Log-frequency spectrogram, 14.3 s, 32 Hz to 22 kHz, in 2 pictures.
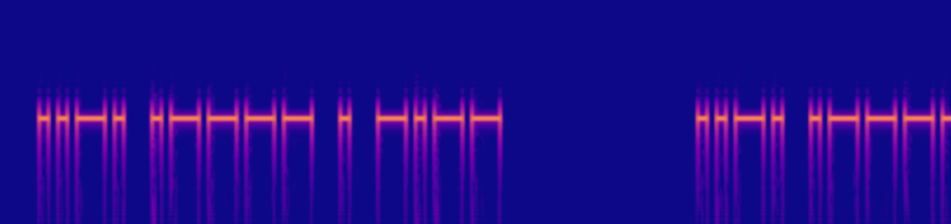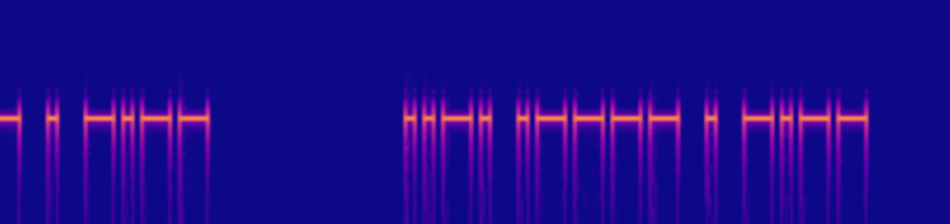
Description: Morse code, heard as a keyed tone, about 17 wpm, 700 Hz. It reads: F1EY F1EY F1EY
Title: DXCC-100 Call Signs - 4 Characters - Repeated 3x - 17wpm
